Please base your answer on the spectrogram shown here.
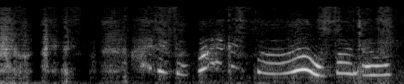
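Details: Puppy happily greeting a person it loves as much as treats; a series of high, wavering whines rising and falling in pitch, the longest near the end, following a woman's voice speaking Korean.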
